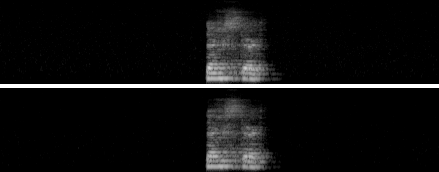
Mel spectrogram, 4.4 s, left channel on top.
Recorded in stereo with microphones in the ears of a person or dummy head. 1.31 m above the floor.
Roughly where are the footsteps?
Centre.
